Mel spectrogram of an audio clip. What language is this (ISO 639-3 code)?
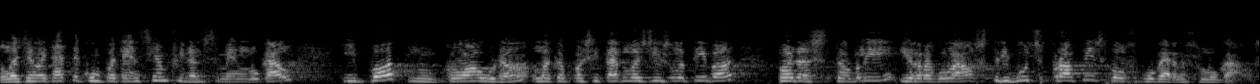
cat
